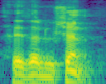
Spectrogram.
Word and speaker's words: resolution: RESOLUTION। इसमें TION से पहले 3 वावल हैं, ई, ओ और यू, और इसमें आदि का उच्चारण रे हो रहा है, इसलिए इसको बोला जा रहा है रेजोल्यूशन।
